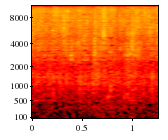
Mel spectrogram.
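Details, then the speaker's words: Vintage antique-store moka pot, first brew, at the end of brewing: steady hissing sizzle with bubbly spitting as it gurgles water or air, signalling the brew is done. "i think go ahead and quit right there with it because there is a now yeah it's starting to gargle water or air"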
